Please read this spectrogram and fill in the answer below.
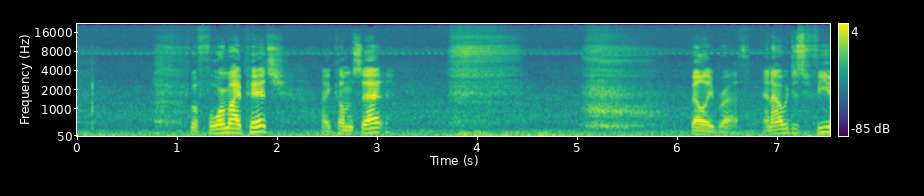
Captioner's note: breathes in, and breathes out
